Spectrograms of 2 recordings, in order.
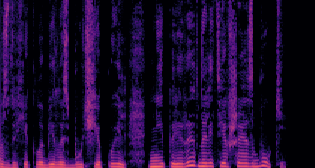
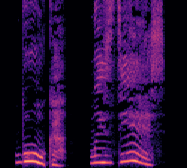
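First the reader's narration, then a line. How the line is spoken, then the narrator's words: Shouting. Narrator (Russian): закричала Майки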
